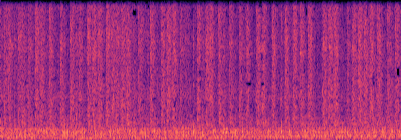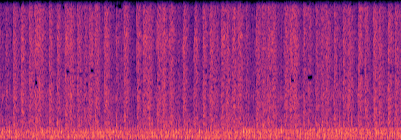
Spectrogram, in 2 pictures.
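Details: Chainsaw racing at high idle after starting, following carburettor screw tightening during a starting-problem repair: loud, fast, unbroken two-stroke buzz staying at high revs; idle set too high, lowered via the top idle screw.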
